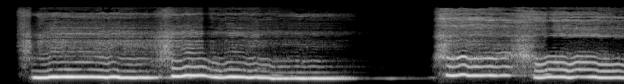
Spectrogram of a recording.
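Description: A voice humming a slow, wordless melody a cappella, in two phrases with a short break about four seconds in, starting just after a moment of silence.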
